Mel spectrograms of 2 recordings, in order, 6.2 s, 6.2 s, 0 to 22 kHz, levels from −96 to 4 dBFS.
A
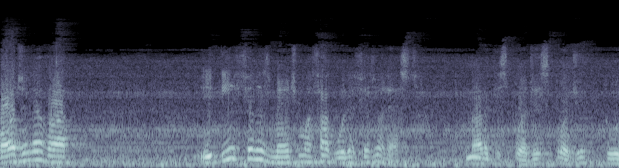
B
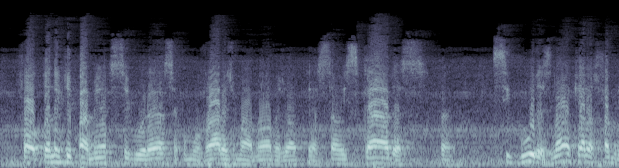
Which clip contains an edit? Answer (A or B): B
